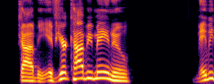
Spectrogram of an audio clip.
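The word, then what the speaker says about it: Kobbie: Pronounced Kobe.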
